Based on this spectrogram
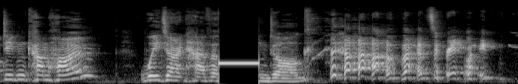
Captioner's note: laughing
